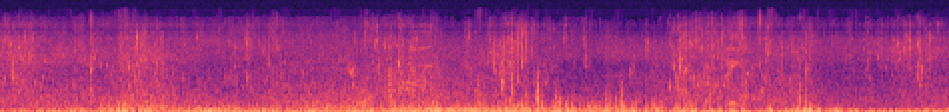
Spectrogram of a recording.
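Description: Shallow water splashes and laps close by.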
